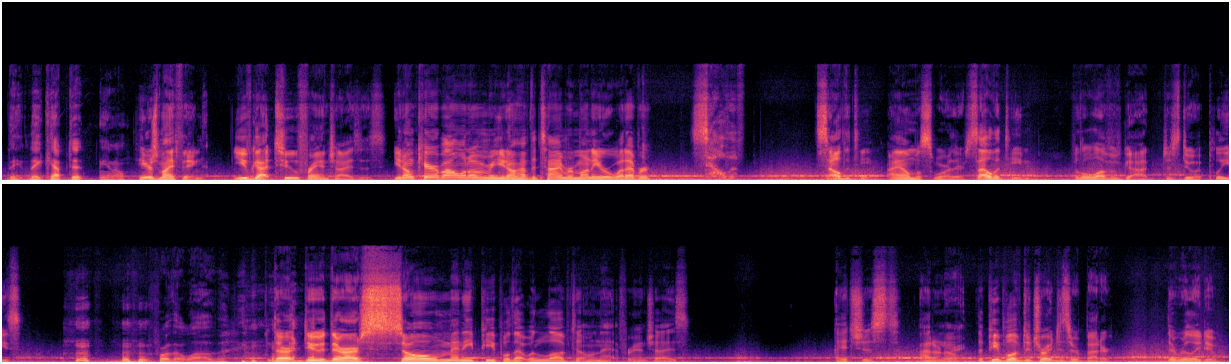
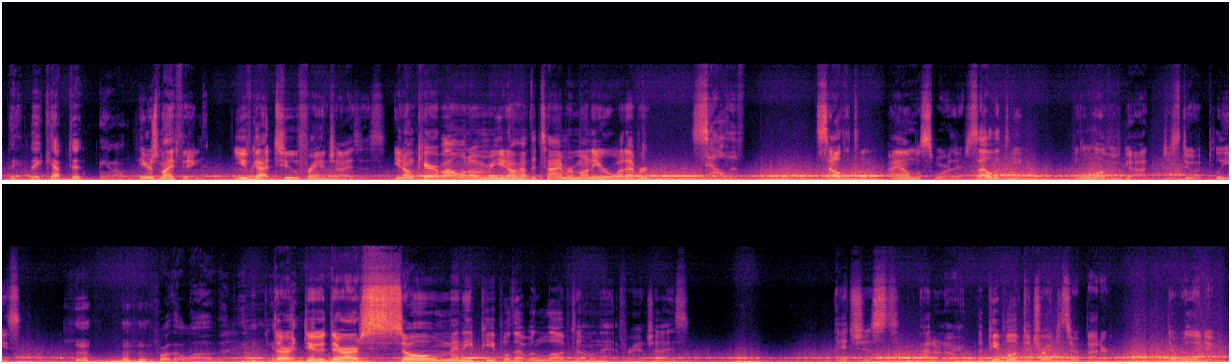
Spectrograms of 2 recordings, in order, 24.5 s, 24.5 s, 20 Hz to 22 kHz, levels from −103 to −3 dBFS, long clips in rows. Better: first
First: wind noise on the microphone; occasional gusts; 15 dB below the speech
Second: wind noise on the microphone; heavy; 2 dB below the speech

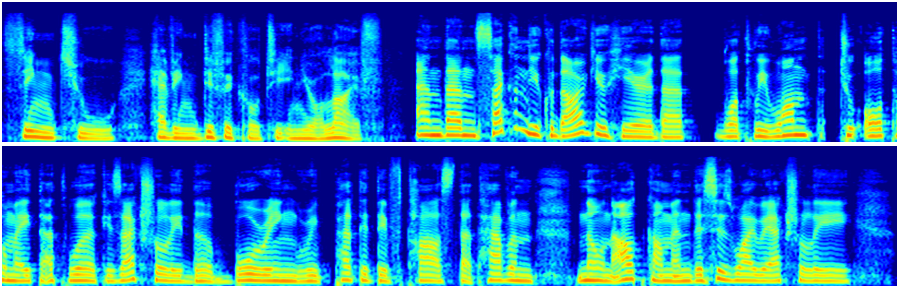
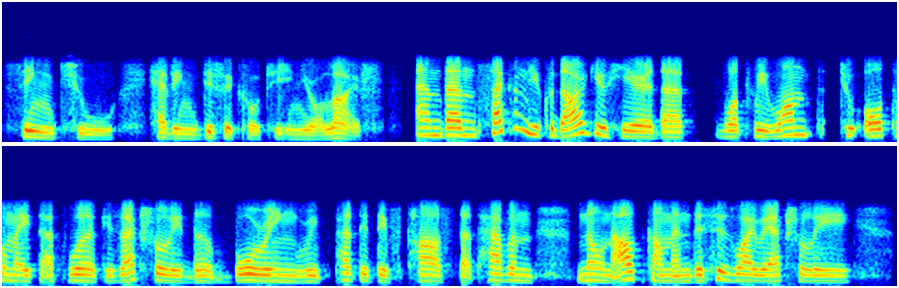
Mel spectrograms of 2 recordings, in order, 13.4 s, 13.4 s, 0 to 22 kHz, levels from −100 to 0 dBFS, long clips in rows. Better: first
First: none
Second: phone-call audio

